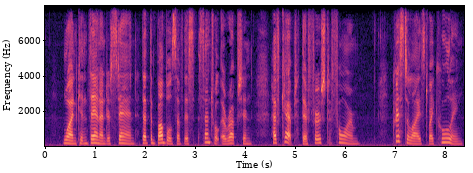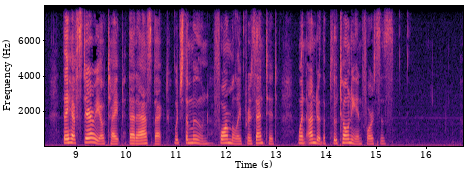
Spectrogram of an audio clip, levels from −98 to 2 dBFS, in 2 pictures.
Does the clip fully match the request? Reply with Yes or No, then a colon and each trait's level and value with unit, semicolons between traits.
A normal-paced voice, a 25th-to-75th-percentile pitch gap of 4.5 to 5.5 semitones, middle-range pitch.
No: slow, 120 wpm; average, 4.8 semitones; medium, 175 Hz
